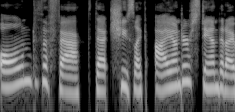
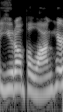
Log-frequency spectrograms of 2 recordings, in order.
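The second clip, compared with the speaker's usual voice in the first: put-on intimidating tone. Retelling an attempt to intimidate someone: imitating an intimidating tone. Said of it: "intimidate her and be like".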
